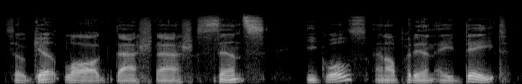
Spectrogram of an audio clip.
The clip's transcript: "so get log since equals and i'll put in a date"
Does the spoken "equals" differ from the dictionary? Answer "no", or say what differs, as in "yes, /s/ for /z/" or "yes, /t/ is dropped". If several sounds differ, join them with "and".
no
